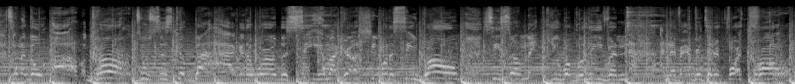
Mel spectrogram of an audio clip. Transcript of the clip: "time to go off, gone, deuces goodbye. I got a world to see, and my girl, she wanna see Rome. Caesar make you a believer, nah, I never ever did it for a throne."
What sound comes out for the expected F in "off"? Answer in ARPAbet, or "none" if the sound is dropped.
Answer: P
